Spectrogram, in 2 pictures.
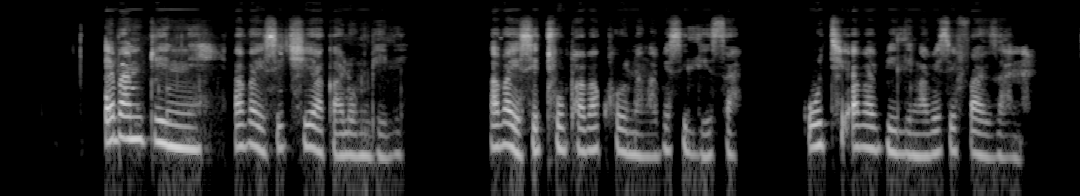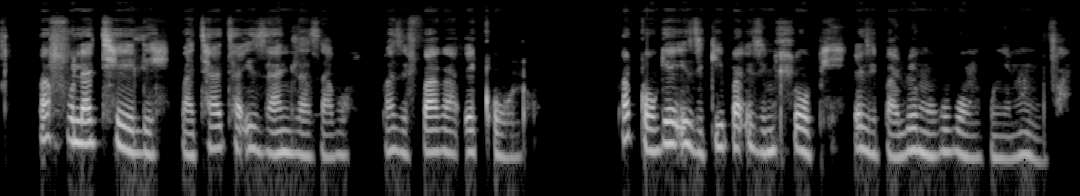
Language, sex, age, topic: North Ndebele, female, 25-35, health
